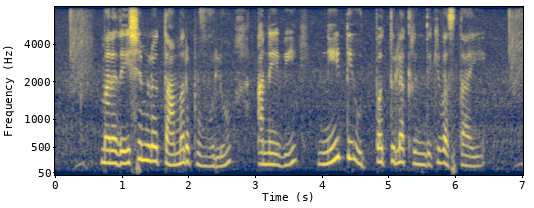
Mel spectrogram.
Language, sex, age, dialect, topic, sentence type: Telugu, female, 31-35, Central/Coastal, agriculture, statement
